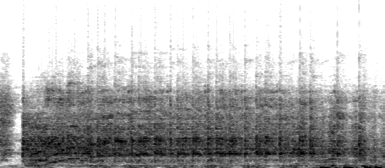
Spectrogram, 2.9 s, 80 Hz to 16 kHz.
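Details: Barako 175 motorcycle brought in for hard starting and popping: engine catches after a short crank, then runs rough with uneven low pops; cracked intake manifold leaking air, running lean.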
